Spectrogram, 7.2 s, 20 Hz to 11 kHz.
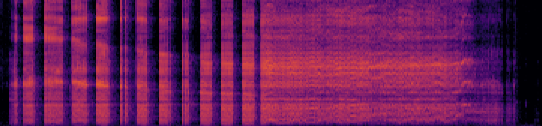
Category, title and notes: Instrument samples > String
Bowing broken violin string 7
creepy, bow, broken, strings, beatup, unsettling, uncomfortable, violin, horror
